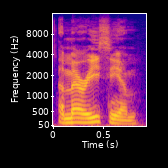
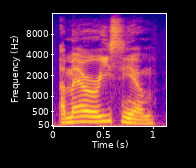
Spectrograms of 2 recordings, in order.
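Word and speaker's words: americium: It it doesn't hurt that its name is Ammerisium, right? Did I am my pronouncing that ammerisium amarium which is it's named after the Americas, right?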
